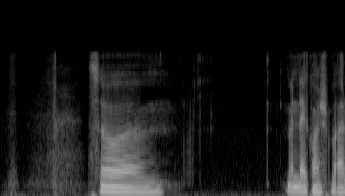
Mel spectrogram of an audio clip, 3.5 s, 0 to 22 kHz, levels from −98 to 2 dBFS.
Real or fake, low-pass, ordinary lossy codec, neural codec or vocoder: real; 7.2 kHz; none; none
